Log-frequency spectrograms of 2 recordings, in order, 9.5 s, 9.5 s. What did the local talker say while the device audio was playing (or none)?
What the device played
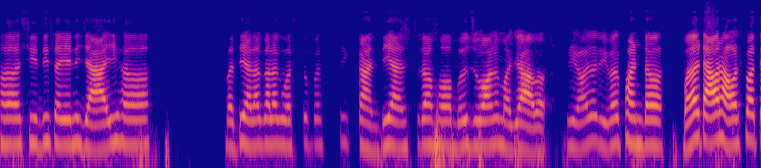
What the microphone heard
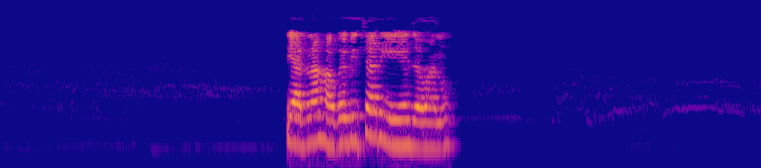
ત્યાર ના હવે વિચારીએ જવાનું.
